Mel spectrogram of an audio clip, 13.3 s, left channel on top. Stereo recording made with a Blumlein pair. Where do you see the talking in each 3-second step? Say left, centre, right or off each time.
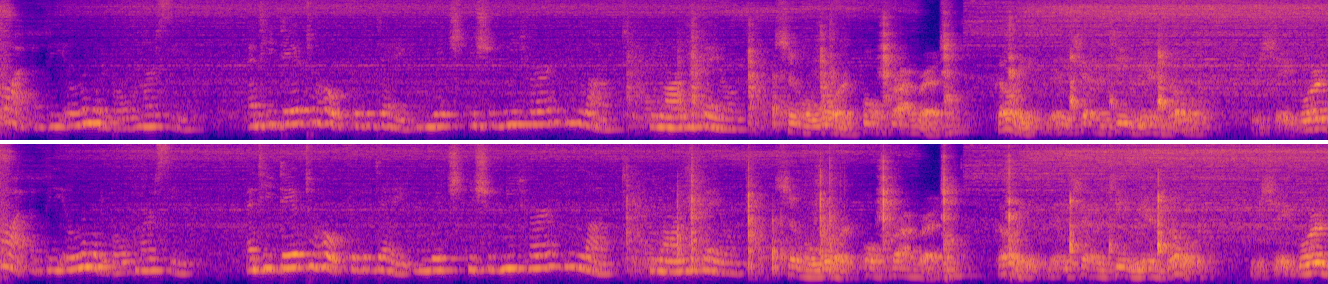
right, right, centre, centre, right.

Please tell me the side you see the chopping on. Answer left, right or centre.
right.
